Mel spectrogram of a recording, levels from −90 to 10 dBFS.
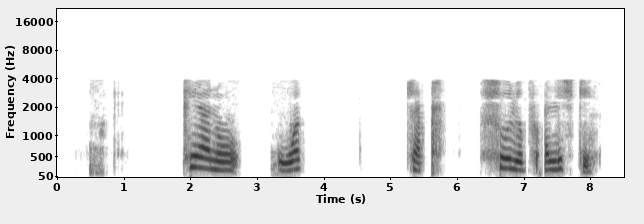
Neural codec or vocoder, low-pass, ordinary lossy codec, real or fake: none; 7.2 kHz; AAC, 16 kbps; real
